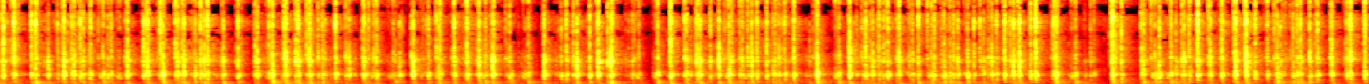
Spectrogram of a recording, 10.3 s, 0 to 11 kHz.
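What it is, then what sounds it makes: Mechanical keyboard with plastic keycaps. Fingertips of both hands type continuously on an ASUS ROG Claymore Core mechanical keyboard with Cherry MX Red switches and black plastic keycaps on a metal frame, with a hollow, RGB-backlit housing. A steady, fast stream of short, dry clacks with a tonal ring around 1.2 kHz and a low thump beneath each keystroke. Each tap dies away almost instantly, keeping the rhythm crisp and dense throughout.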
